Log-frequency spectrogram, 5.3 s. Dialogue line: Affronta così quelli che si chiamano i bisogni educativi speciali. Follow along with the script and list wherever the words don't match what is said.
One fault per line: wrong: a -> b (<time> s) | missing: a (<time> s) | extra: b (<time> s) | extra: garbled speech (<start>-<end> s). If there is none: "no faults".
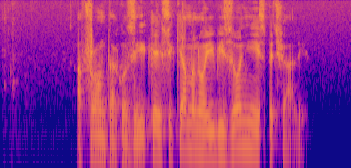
missing: quelli (2.2 s)
missing: educativi (3.9 s)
